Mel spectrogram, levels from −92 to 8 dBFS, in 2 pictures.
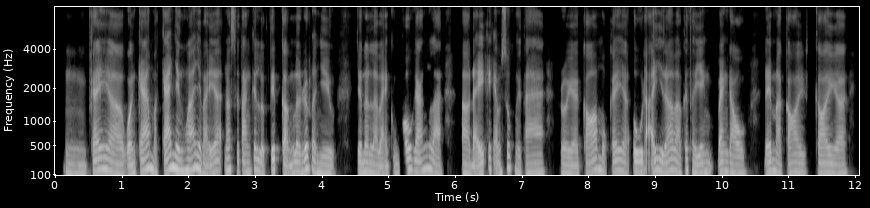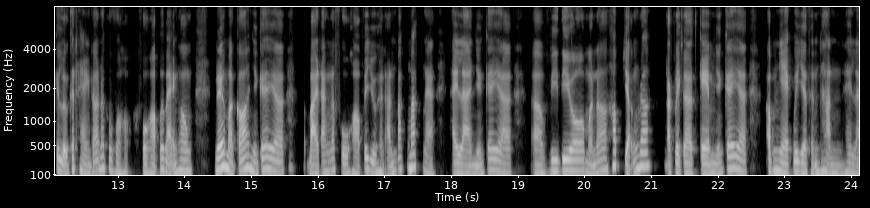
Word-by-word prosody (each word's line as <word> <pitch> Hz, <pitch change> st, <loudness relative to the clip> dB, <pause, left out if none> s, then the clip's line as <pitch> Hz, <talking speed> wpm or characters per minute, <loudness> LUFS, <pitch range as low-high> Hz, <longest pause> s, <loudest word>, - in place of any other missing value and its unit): ừm, 110 Hz, -3 st, -4 dB
cái, 145 Hz, +8 st, +2 dB
ờ, 115 Hz, -5 st, +1 dB
quảng 105 Hz, +2 st, +2 dB
cáo 145 Hz, +7 st, +3 dB
mà 155 Hz, -8 st, +1 dB
cá 165 Hz, -, +3 dB
nhân 155 Hz, -6 st, +4 dB
hóa 145 Hz, +2 st, +3 dB
như 175 Hz, -3 st, +3 dB
vậy 105 Hz, -4 st, 0 dB
á, 140 Hz, -, 0 dB
nó 150 Hz, -, +1 dB
sẽ 155 Hz, -5 st, -4 dB
tăng 125 Hz, -1 st, 0 dB
cái 150 Hz, +4 st, 0 dB
lượt -, -, -1 dB
tiếp 150 Hz, +1 st, +1 dB
cận 105 Hz, -1 st, +2 dB
lên 130 Hz, -1 st, +1 dB
rất 160 Hz, +3 st, +2 dB
là 135 Hz, -, +1 dB
nhiều. 110 Hz, -4 st, -1 dB, 0.3 s
Cho 130 Hz, -, +1 dB
nên 125 Hz, 0 st, +1 dB
là 110 Hz, -3 st, 0 dB
bạn 100 Hz, 0 st, 0 dB
cũng 110 Hz, +3 st, -6 dB
cố 140 Hz, +3 st, +2 dB
gắng 140 Hz, +2 st, 0 dB
là, 125 Hz, -9 st, 0 dB, 0.3 s
ờ, 115 Hz, -1 st, 0 dB
đẩy 100 Hz, +5 st, +3 dB
cái 160 Hz, -, -5 dB
cảm 125 Hz, -, -2 dB
xúc 170 Hz, +6 st, -4 dB
người 115 Hz, -4 st, -3 dB
ta, 115 Hz, +2 st, -2 dB, 0.2 s
rồi, 110 Hz, -2 st, 0 dB
ờ, 100 Hz, 0 st, -1 dB
có 120 Hz, +5 st, +1 dB
một 150 Hz, -5 st, -1 dB
cái 135 Hz, +5 st, -2 dB
ưu 130 Hz, 0 st, +3 dB
đãi 135 Hz, +2 st, 0 dB
gì 135 Hz, -, +1 dB
đó 135 Hz, +5 st, +1 dB
vào 145 Hz, -, 0 dB
cái 150 Hz, -, -4 dB
thời 115 Hz, -4 st, -1 dB
gian 120 Hz, +2 st, -1 dB
ban 130 Hz, 0 st, +1 dB
đầu 110 Hz, -2 st, -1 dB, 0.2 s
để 125 Hz, -, +2 dB
mà 130 Hz, -3 st, -1 dB
coi 120 Hz, +3 st, -2 dB, 0.2 s
coi, 120 Hz, -1 st, 0 dB
ờ, 110 Hz, -1 st, -1 dB, 0.2 s
cái 150 Hz, -, +2 dB
lượng -, -, +2 dB
khách 155 Hz, -, -1 dB
hàng 115 Hz, -8 st, -2 dB
đó 130 Hz, +5 st, 0 dB
nó 165 Hz, -, 0 dB
có 155 Hz, -3 st, -4 dB
phù 120 Hz, -, -1 dB
hợp 110 Hz, +1 st, -5 dB, 0.2 s
phù 115 Hz, -, +1 dB
hợp 110 Hz, -1 st, 0 dB
với 155 Hz, -, 0 dB
bạn 120 Hz, -, +2 dB
hông. 140 Hz, 0 st, +1 dB, 0.4 s
Nếu 165 Hz, +5 st, +7 dB
mà 180 Hz, -, +5 dB
có 145 Hz, +5 st, +4 dB
những 140 Hz, -8 st, +1 dB
cái, 155 Hz, +1 st, +3 dB
ơ, 130 Hz, -2 st, +2 dB, 0.4 s
bài 110 Hz, -1 st, +4 dB
đăng 125 Hz, +4 st, -2 dB
nó 145 Hz, -, -1 dB
phù 120 Hz, -6 st, -3 dB
hợp, 105 Hz, -3 st, 0 dB
ví 150 Hz, -, +2 dB
dụ 125 Hz, -4 st, -1 dB
hình 120 Hz, -1 st, -1 dB
ảnh 110 Hz, +4 st, -2 dB
bắt 160 Hz, +2 st, -5 dB
mắt 180 Hz, +2 st, +3 dB
nè, 115 Hz, -6 st, -3 dB, 0.2 s
hay 120 Hz, 0 st, +1 dB
là 105 Hz, -3 st, +3 dB
những 100 Hz, +2 st, -2 dB
cái, 145 Hz, +3 st, 0 dB
ơ, 115 Hz, -3 st, 0 dB, 0.3 s
ờ, 110 Hz, 0 st, -1 dB
video 140 Hz, +1 st, +3 dB
mà 115 Hz, -6 st, -1 dB
nó 140 Hz, +8 st, 0 dB
hấp 200 Hz, +3 st, +1 dB
dẫn 145 Hz, -2 st, +2 dB
đó, 195 Hz, +1 st, +3 dB, 0.2 s
đặc 110 Hz, -, 0 dB
biệt 120 Hz, -2 st, +1 dB
là 115 Hz, -1 st, +4 dB
kèm 115 Hz, 0 st, +4 dB
những 120 Hz, +3 st, -3 dB
cái, 165 Hz, +1 st, +3 dB
ơ, 140 Hz, -4 st, +2 dB, 0.3 s
âm 135 Hz, +1 st, +1 dB
nhạc 120 Hz, -2 st, +2 dB
bây 130 Hz, 0 st, +2 dB
giờ 120 Hz, -2 st, +2 dB
thịnh 110 Hz, 0 st, -1 dB
hành, 110 Hz, -5 st, -2 dB
hay 120 Hz, +3 st, -4 dB
là 105 Hz, -3 st, -3 dB
125 Hz, 290 wpm, -24 LUFS, 115-145 Hz, 0.4 s, Nếu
